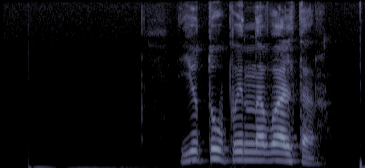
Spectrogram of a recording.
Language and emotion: Russian, neutral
